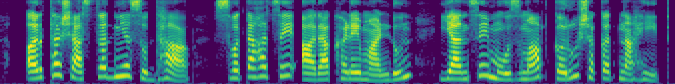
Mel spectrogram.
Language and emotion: Marathi, neutral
